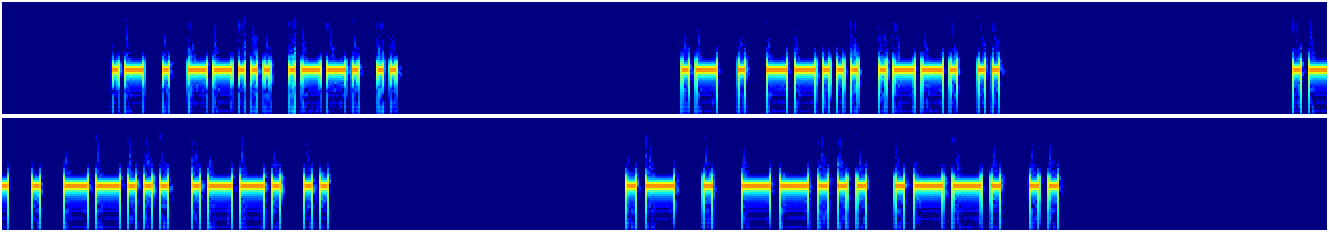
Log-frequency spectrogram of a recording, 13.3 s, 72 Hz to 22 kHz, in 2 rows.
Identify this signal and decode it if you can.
Morse code, heard as a keyed tone, about 32 wpm, 700 Hz. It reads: AE7PI AE7PI AE7PI AE7PI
